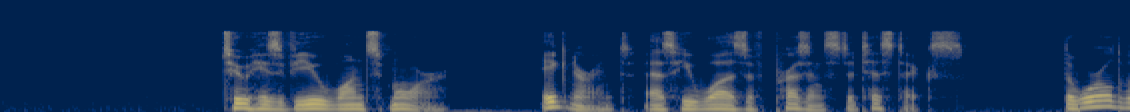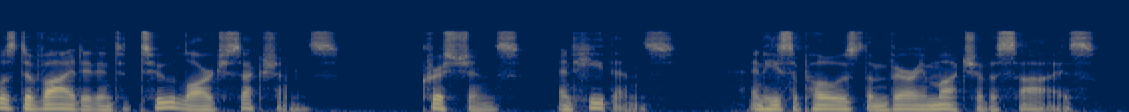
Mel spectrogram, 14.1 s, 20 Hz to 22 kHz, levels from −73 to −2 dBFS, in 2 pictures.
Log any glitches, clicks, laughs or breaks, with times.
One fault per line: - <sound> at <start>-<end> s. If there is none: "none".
none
